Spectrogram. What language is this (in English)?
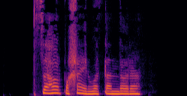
Pashto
